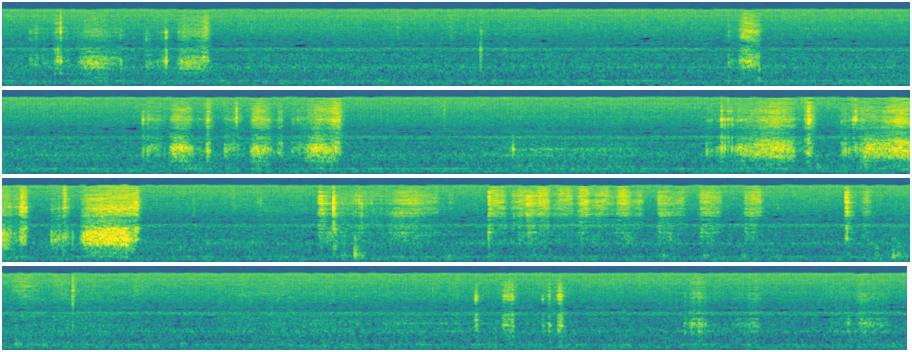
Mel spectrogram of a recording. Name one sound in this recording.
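A paintbrush dabs softly on canvas.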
